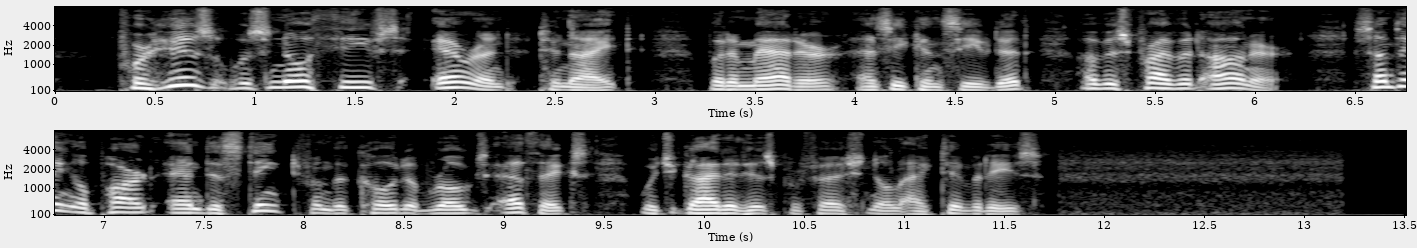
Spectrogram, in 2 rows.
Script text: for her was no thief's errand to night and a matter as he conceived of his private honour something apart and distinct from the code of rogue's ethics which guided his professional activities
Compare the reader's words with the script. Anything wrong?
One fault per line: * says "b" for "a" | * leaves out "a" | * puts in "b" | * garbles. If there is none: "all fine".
* says "his" for "her"
* says "but" for "and"
* puts in "it"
